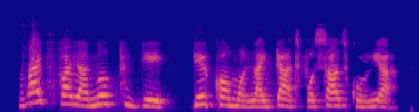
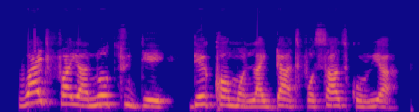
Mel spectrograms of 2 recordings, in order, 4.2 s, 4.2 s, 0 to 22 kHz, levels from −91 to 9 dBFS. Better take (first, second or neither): second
